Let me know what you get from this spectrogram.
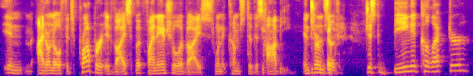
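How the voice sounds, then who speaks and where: A man's voice: mid-range voice, sing-song, normal speed, a bit bright. A man hosting a casual live-stream chat show, rambling through thoughts and greeting viewers in the chat by name. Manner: rambling, chatty, reads out chat names. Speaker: podcast host.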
